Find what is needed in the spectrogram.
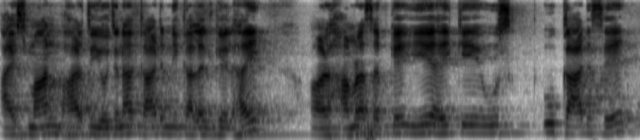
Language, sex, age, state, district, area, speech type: Maithili, male, 18-30, Bihar, Sitamarhi, urban, spontaneous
